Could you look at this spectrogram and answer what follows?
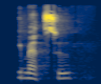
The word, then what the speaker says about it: Kimetsu: Yeah, Kimetsu.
